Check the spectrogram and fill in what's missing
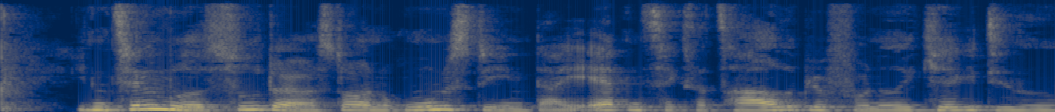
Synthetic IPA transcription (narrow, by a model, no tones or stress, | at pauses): id̥ent͡sʰe̝lmuð̰ˠð̩ˠsyð̞ˠd̥œːɐsd̥ɒ̰ːe̝nʁoːnəsd̥e̝̰ːnd̥ɑ̈iʔæd̥n̩seɡ̥sɒ̽t͡sʰʁɑ̈ðˠʋəb̥liɐfɔ̽nð̩ˠikʰiɐɡ̥əd̥iːð̩ˠ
